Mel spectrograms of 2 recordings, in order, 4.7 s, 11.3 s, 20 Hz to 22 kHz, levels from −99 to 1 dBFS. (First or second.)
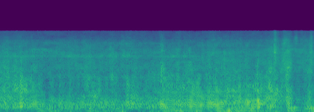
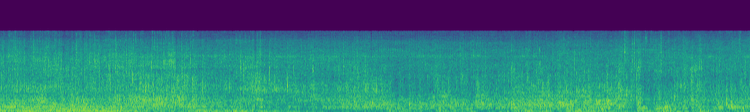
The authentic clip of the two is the second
